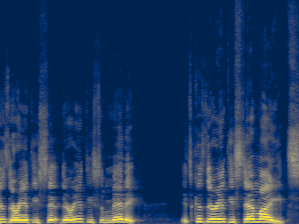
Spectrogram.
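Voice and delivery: put-on Yiddish-inflected accent.

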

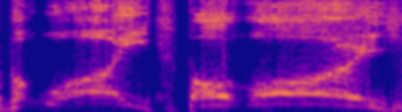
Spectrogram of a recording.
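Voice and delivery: put-on very high, very slow, drawn-out Cork accent. Mocking a colleague's insecure whining: Cork-accented Tony Kelly impression. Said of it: "a Cork accented Tony Kelly".

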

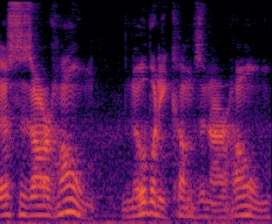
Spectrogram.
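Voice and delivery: real low, deep giant crab-monster voice. Voicing a giant monster crab answering a player's question, in a real low crab voice. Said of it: "he gets a real low voice".

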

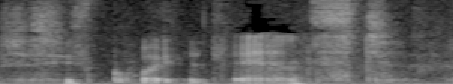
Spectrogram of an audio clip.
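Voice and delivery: quiet, slow whisper.

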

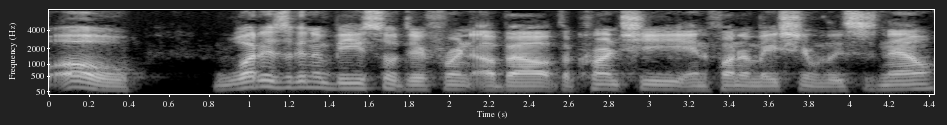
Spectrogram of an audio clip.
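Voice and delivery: ordinary talk

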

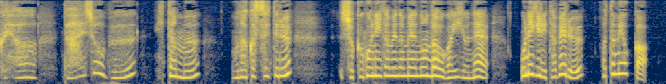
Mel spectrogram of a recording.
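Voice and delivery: fretful, worried, rushed, nonstop rambling. A mother, just back from the front door, fusses over the listener: worried fast rambling. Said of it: "心配そうな早口でまくし立てる".

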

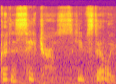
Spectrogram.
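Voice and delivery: barely audible, very quiet whisper. Mr. webb climbs to the edge of the box and speaks to charles, whispered. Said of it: "he whispered".

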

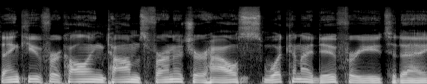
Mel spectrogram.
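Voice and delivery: bored, utterly disinterested, very low delivery. Demonstrating how a furniture store employee answers the phone: really disinterested. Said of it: "you got to sound like really disinterested".

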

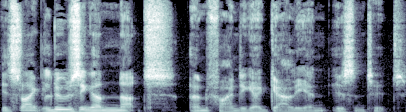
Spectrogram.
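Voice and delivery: usual speaking voice

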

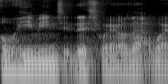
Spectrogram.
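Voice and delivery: plain

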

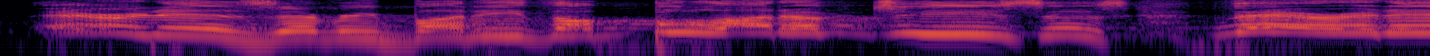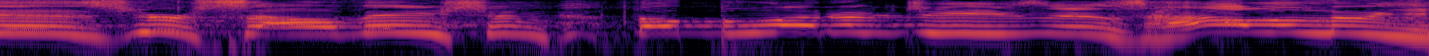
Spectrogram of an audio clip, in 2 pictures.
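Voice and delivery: put-on very high, ecstatic, wild preacher shouting. Retelling how the director shouted during a take, imitating the director shouting. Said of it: "He just started shouting".

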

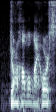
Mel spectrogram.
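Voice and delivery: aggressive, forceful delivery. Asked by the others to say the phrase once more, aggressive. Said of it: "preferably like the way Luke says it".

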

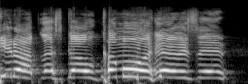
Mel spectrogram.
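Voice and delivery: acted-out, loud, encouraging yelling. Complaining about her partner yelling at their son during a drill, imitating someone yelling. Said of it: "you yelling like".

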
